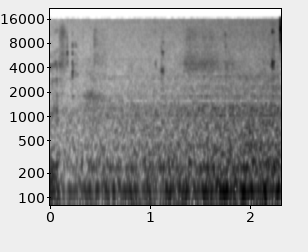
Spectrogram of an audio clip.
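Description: Steady low background hum with a faint even hiss, with no strokes or changes.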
